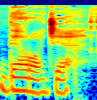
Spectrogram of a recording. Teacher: جیم کو ایک حرکہ کھینچنا ہے لمبا نہیں کرنا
